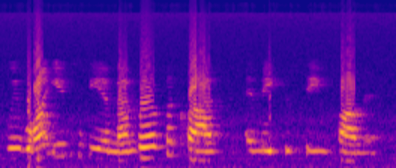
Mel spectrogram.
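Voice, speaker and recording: Woman, young adult, fairly high pitch, student teacher, scripted read-out presentation. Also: sing-song, fast, poor audio. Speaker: student teacher presenting a children's book project.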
